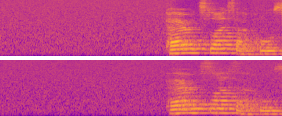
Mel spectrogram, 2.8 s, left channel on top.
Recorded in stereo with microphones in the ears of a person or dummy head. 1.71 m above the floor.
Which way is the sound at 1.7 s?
45° left (ahead or behind).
